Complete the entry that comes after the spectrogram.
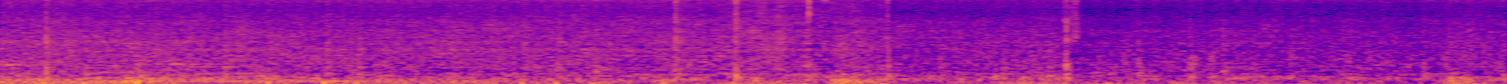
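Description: Steady frying sizzle from a hot wok as raw eggs are poured onto mashed eggplant, with a few sharp clicks of the metal spatula against the wok and bowl. There is a low rumble during the first two seconds.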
